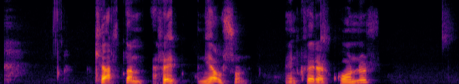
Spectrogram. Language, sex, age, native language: Icelandic, male, 40-49, Icelandic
